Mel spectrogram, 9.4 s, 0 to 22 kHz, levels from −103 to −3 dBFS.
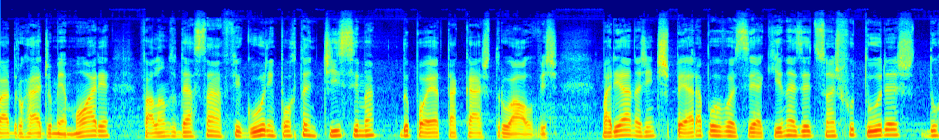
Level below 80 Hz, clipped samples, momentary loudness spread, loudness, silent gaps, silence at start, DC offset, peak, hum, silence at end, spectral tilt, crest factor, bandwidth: -60 dBFS; under 0.1%; 6 LU; -28 LUFS; none; 0 s; under 0.1%; -10 dBFS; none; 0 s; -6 dB/octave; 18 dB; 13.5 kHz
